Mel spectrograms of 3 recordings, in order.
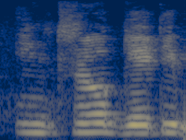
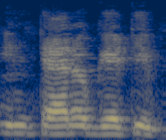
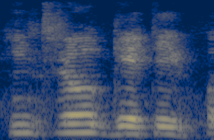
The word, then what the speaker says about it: interrogative: It's called इंटेरोगेटिव नॉट इंटेरोगेटिव। बहुत सारे student इसको इंटेरोगेटिव इंटेरोगेटिव बोलते हैं जो इसका प्रोनाउंसिएशन नहीं है। इसका करेक्ट प्रोनंसिएशन है इंटेरोगेटिव।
